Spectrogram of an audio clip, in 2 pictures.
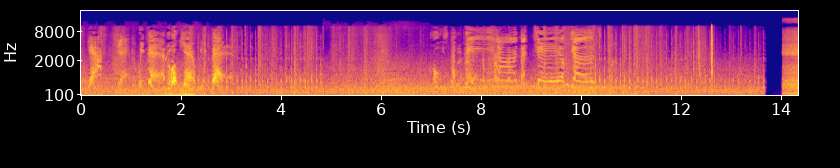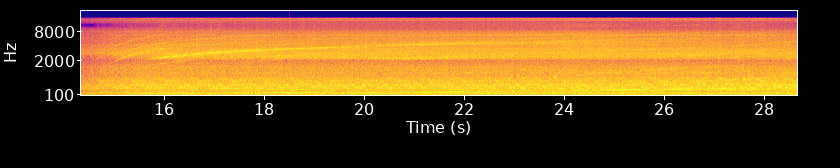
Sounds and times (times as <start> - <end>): Jet engine: 1.7 - 3.2, 14.0 - 28.6.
